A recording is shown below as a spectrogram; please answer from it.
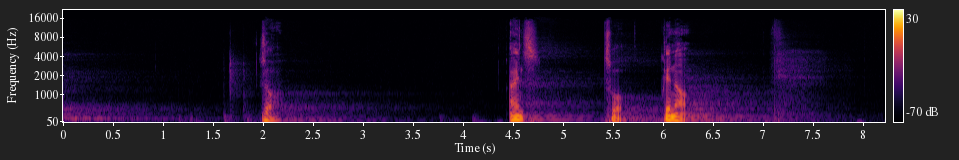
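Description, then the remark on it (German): A man counts and speaks a few short words with a reverb effect on his voice while demonstrating how he sets his effects, each phrase trailing off into a brief echoing tail before quiet gaps. “Ja, gut, jetzt habt ihr also den Hall mal gehört.”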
